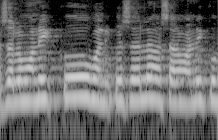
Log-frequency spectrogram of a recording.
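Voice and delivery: high, loud, bright, cheerful friendly voice.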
